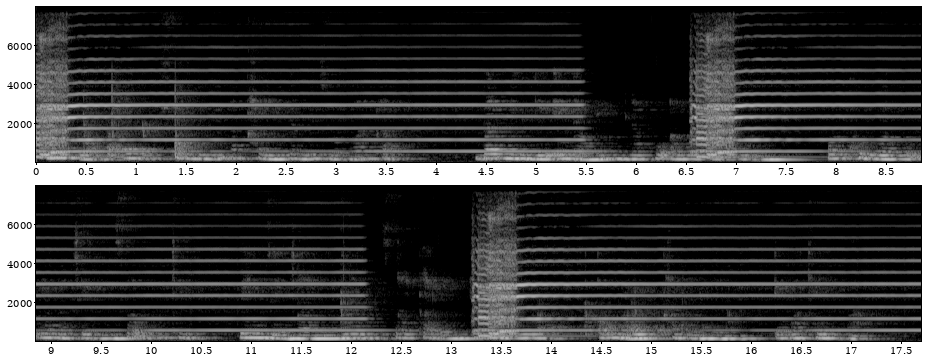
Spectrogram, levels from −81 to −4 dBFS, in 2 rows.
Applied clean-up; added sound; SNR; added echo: none; Bowed string instrument; 0 dB; reverberation time 1.0 s.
